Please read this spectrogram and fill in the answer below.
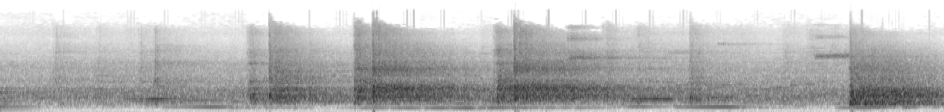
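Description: Squash ball being struck and smacking off the court walls during a rally: a few sudden loud thuds, each echoing for about a second in the enclosed court.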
